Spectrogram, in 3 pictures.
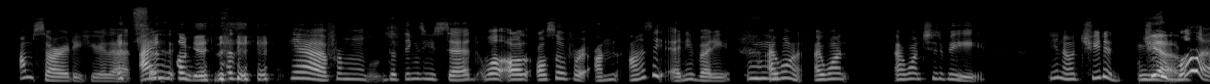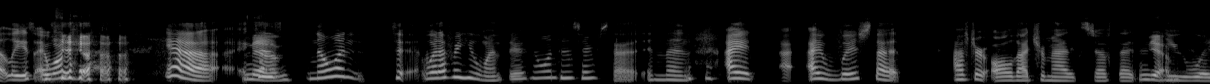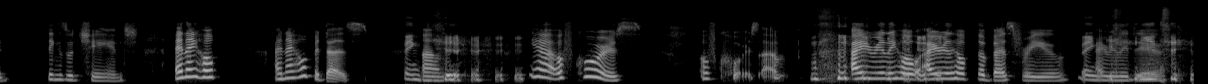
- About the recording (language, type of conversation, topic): English, unstructured, What steps can you take to build greater self-confidence in your daily life?
- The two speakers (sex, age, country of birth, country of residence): female, 20-24, Philippines, United States; female, 20-24, United States, United States
- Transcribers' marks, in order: chuckle; laughing while speaking: "Yeah"; chuckle; laughing while speaking: "you"; tapping; laugh; laughing while speaking: "you, you too"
